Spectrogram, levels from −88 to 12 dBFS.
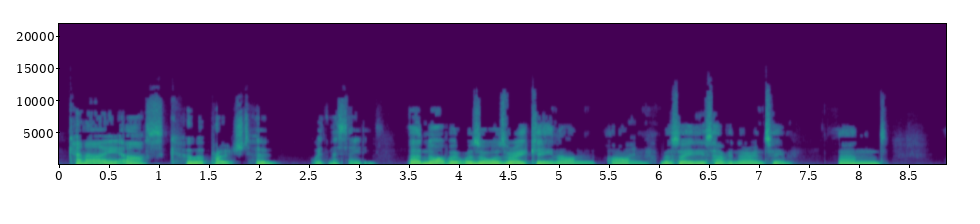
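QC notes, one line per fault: No faults heard anywhere in the speech.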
